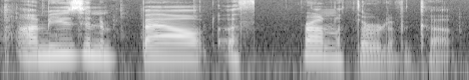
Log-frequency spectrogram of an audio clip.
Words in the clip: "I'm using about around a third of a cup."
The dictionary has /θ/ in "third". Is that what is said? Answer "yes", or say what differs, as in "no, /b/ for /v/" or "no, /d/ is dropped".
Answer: yes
